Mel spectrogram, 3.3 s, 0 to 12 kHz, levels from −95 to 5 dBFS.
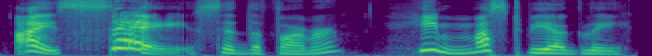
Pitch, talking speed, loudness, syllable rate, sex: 235 Hz, 165 wpm, -20 LUFS, 4.6 syllables/s, female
